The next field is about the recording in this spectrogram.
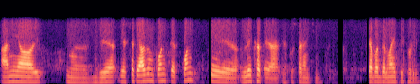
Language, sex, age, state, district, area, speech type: Marathi, male, 18-30, Maharashtra, Ahmednagar, rural, conversation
